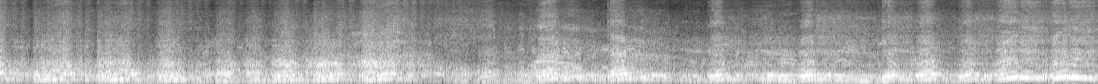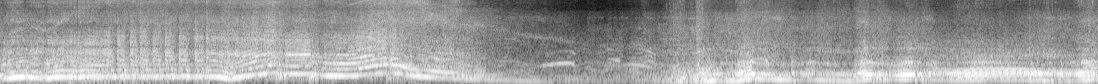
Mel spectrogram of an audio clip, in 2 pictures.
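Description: A Honda car revs and accelerates at the Yello Belly Dragstrip during night runs, a loud continuous engine roar with rising and falling pitch sweeps, dipping briefly near the end before the engine picks up again.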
